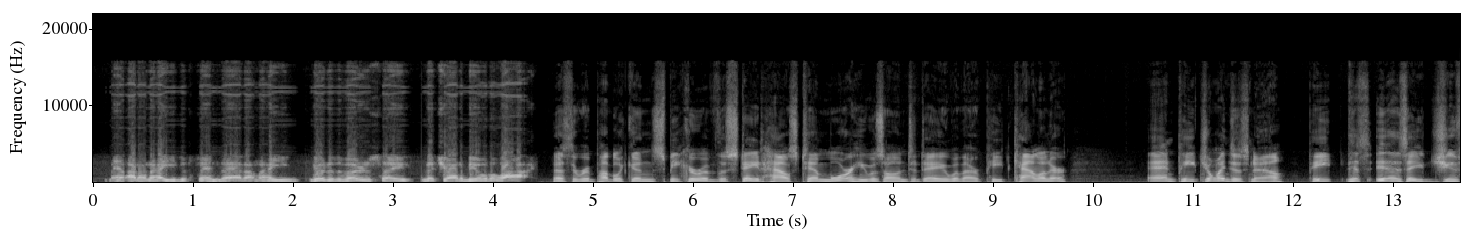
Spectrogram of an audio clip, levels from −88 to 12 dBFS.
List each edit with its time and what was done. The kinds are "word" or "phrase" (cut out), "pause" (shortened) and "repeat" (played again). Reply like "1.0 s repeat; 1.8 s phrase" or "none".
none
